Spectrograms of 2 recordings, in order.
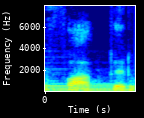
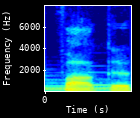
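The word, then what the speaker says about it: Vater: अगर कोई इंग्लिश का शब्द है, फॉर एग्जाम्पल जर्मन में हम फादर को फातर बोलते हैं, तो उसकी प्रोनाउंसिएशन फातर रहेगी, फातर।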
